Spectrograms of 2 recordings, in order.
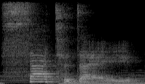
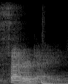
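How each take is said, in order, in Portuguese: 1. Tem um T claro e não tem som de R. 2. Tem um T batido e uma vogal com som de R. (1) "Já no britânico, a gente não vai fazer esse er" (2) "Vai virar um tep"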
